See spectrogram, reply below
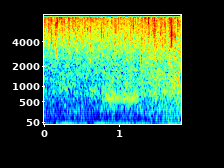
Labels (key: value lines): label: biophony, croak
recorder: SoundTrap 500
